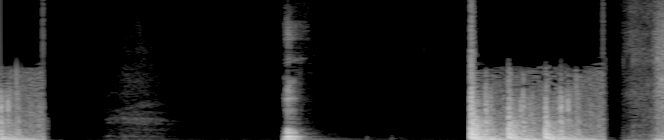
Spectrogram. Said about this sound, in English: Someone's knocking. Yes. We need to talk about... Yes. We need to talk about that knocking.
